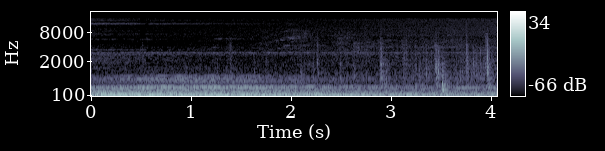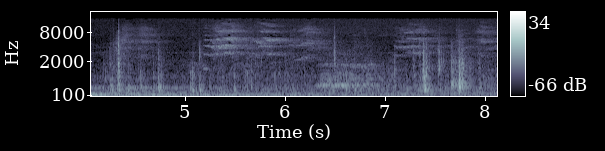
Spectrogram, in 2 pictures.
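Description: A low drone fading out over several seconds, leaving near-quiet with faint clicks and a few soft high chirps.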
